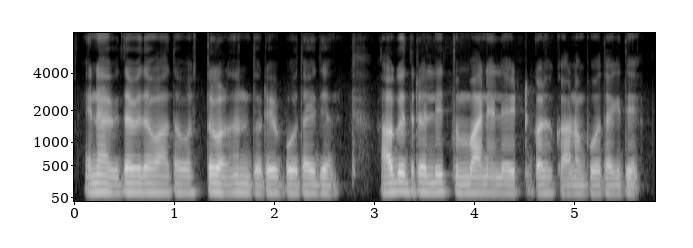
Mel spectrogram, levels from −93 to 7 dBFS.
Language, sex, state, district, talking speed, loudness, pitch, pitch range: Kannada, male, Karnataka, Koppal, 115 wpm, -20 LUFS, 110 Hz, 105-115 Hz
